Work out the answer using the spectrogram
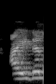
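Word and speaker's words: idol: आइडल, आइडल का ठीक है, ये होता है आइडियल, तो थोड़ा सा चेंज हो जाता है EAL की वजह से।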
